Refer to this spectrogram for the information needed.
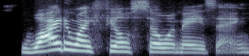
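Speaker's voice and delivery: ordinary talk, nothing marked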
